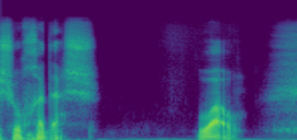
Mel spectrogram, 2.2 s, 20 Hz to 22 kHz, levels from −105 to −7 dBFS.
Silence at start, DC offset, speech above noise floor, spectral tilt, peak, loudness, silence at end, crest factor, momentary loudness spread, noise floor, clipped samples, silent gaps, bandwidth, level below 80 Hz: 0 s; under 0.1%; 27 dB; -4.5 dB/octave; -14 dBFS; -33 LUFS; 0 s; 20 dB; 19 LU; -59 dBFS; under 0.1%; none; 12.5 kHz; -46 dBFS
